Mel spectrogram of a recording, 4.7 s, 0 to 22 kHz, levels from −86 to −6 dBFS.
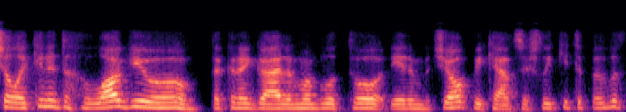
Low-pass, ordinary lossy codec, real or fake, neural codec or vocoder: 7.2 kHz; Opus, 16 kbps; fake; codec, 16 kHz, 0.2 kbps, FocalCodec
